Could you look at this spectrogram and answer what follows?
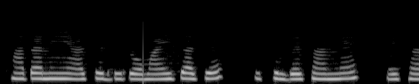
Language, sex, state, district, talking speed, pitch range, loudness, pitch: Bengali, female, West Bengal, Malda, 115 wpm, 245-265 Hz, -25 LUFS, 260 Hz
